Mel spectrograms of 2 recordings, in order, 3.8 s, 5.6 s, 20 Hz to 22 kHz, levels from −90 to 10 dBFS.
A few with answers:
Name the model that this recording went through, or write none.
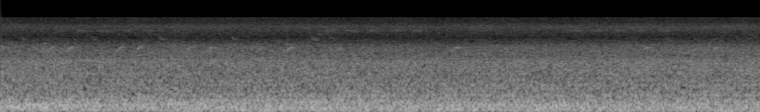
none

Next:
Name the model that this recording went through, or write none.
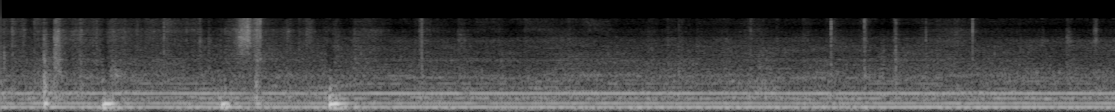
codec, SNAC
